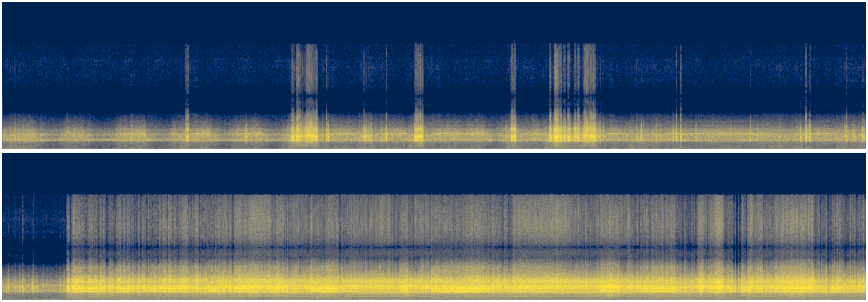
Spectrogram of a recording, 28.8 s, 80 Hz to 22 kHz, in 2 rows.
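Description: Citroën Saxo VTS rally car's 1.6-litre four-cylinder engine, heard from inside the cabin, blipped repeatedly on the start line, with a few sharp clicks. About halfway through it launches at full throttle and pulls hard, its pitch climbing and dropping through several upshifts.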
